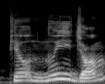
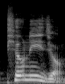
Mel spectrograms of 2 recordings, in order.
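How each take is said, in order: First: ফিওনুইজম drawn out slowly with a full উই glide; slow, deliberately wrong ফিওনুইজম; wrong pronunciation. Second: ফিওনিজম said with a short ই in the middle, not উই; the right Korean sound ফিওনিজম, no উই glide; correct pronunciation. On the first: Teacher demonstrates the mistake to avoid: slow ফিওনুইজম. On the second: Teacher shows students the right way: ফিওনিজম with a short ই. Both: Shown as a demonstration. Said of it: "এরকম উচ্চারণ করলে ভুল হবে".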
